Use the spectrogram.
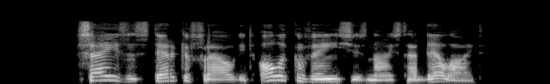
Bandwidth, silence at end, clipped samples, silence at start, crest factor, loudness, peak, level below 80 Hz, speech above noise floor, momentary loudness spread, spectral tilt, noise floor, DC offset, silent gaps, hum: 8 kHz; 0.75 s; under 0.1%; 0.8 s; 16 dB; -16 LUFS; 0 dBFS; -56 dBFS; over 74 dB; 7 LU; -5 dB/octave; under -90 dBFS; under 0.1%; none; none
